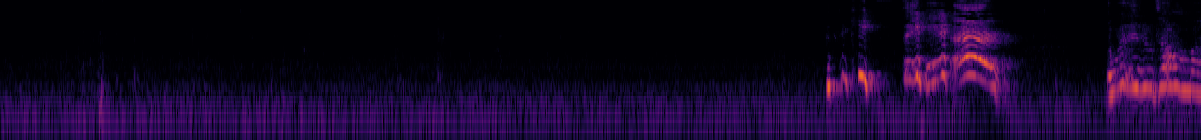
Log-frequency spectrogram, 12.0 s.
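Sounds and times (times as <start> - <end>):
people chewing: 0.0 - 8.3
faint low hum: 0.0 - 12.0.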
